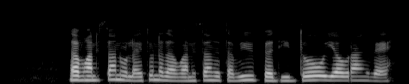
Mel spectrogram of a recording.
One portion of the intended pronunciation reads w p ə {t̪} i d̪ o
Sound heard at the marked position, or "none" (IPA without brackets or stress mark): d̪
